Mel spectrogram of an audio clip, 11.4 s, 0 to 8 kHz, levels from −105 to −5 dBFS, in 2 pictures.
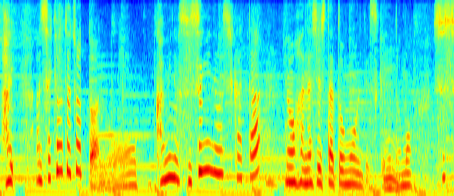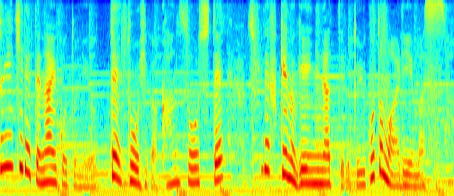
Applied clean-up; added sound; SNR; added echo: none; none; none; none.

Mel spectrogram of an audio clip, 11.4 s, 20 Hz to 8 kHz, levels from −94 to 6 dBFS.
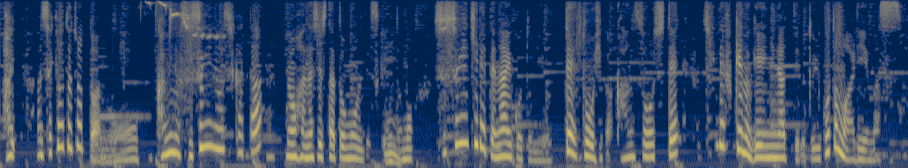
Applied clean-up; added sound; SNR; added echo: classical method spectral subtraction.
